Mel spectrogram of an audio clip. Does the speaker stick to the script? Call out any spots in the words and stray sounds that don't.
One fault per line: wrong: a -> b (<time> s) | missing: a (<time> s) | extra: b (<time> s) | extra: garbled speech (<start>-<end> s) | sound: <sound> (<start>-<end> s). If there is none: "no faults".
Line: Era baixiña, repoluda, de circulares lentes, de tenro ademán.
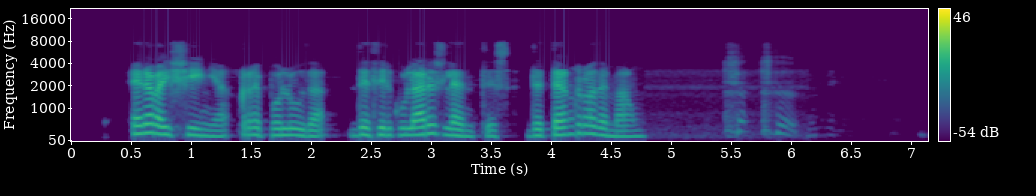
sound: cough (5.4-6.1 s)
